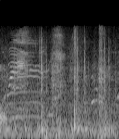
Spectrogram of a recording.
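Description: A brief high-pitched squeal, about half a second long, rising and then falling in pitch, over a low steady rumble of wind.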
